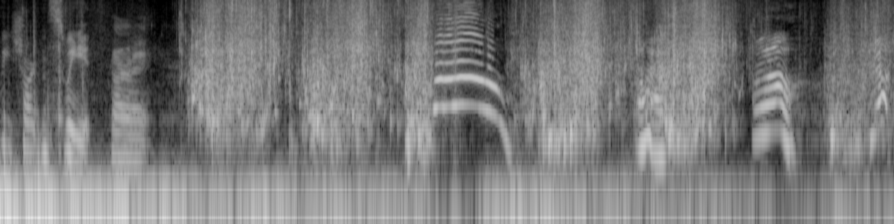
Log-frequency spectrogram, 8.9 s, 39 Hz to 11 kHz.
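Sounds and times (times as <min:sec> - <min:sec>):
speech: 0:00.2 - 0:02.0
ice water from a cold plunge tub splashed on face and hands: 0:01.8 - 0:07.6.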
